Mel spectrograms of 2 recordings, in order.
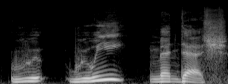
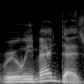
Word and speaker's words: Rui Mendes: first guest today is rui mendesh i called it rui mendez but rui is is portuguese slightly different pronunciation and i mangled it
